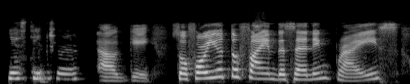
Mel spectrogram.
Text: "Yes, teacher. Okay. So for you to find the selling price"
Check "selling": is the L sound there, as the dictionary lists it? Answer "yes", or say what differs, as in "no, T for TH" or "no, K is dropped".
no, N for L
